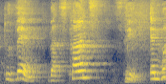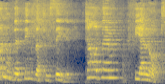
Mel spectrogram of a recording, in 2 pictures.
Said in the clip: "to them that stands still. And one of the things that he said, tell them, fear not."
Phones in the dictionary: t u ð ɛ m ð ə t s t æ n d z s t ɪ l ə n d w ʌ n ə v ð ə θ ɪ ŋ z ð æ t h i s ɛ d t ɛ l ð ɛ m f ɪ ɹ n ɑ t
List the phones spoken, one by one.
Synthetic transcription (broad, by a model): t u ð ɛ m ð ə t s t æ n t s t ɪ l ə n d w ʌ n ə v ð ə θ ɪ ŋ z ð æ t h i s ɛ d t ɛ l ð ɛ m f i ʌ n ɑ t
